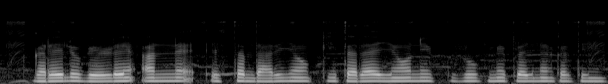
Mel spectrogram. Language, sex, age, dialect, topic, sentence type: Hindi, male, 25-30, Kanauji Braj Bhasha, agriculture, statement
